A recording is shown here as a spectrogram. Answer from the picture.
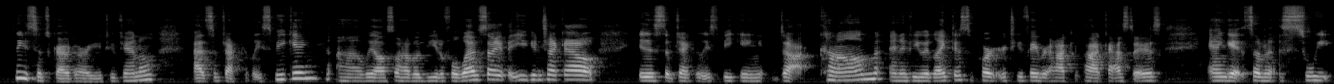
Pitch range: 165-195 Hz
